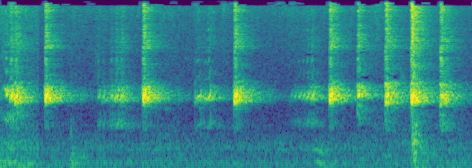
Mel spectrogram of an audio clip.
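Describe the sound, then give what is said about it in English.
Raspy, rolling turkey purrs played on a friction call with a light friction surface, a steady fluttering tone broken by sharp clucking pops, repeating unevenly over several seconds with no voices. “This is a friction light surface. It's a surround. And on cuts and purrs, where you purr, if you want a real kind of pop and a purr, it's real dead on it.”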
